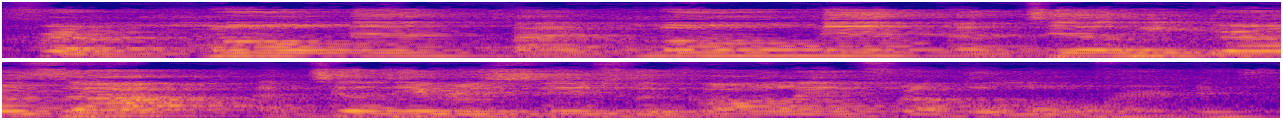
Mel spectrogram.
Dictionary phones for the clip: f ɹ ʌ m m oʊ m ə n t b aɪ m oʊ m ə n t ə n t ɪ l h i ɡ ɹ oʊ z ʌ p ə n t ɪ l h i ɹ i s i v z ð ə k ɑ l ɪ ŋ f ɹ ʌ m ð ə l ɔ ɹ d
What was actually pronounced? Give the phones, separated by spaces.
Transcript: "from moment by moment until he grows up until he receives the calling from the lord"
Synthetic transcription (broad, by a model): f ɹ ʌ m m oʊ m ə n t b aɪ m oʊ m ə n t ə n t ɪ l i ɡ ɹ oʊ z ʌ p ə n t ɪ l i ɹ i s i v z ð ə k ɑ l ɪ ŋ f ɹ ʌ m ð ə l ɔ ɹ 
